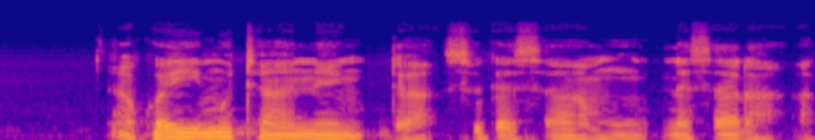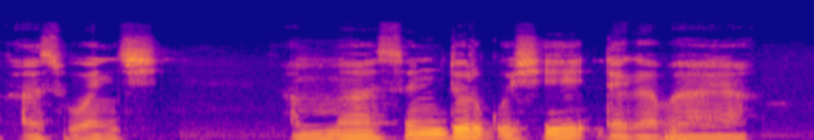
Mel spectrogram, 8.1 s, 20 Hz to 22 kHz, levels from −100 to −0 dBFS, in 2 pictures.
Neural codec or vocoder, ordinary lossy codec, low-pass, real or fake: none; none; 10.8 kHz; real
